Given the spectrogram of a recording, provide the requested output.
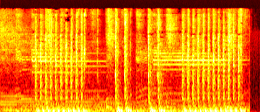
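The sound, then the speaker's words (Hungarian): Failing window actuators in a Japanese car rattle loudly in rapid, machine-gun-like bursts, a harsh clattering that runs for about three seconds before cutting off abruptly. “My window actuators are going out, so it sounds like I'm having a hell of a firefight in here.”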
